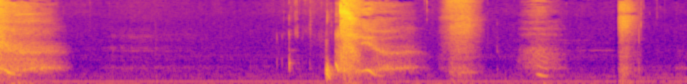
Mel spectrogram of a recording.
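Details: Lying in bed in the morning, a messy sneezing fit: one loud sneeze and several softer, shorter ones over a low steady hum; repeated sneezing.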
